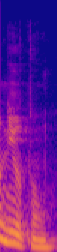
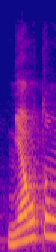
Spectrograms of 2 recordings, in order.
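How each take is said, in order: First: "Newton" said as NEW-ton, without the open E; unaccented pronunciation. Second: "Newton" said as nee-EL-ton, with an open E; accented E pronunciation. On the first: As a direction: say "Newton" as NIU-ton, gliding straight from I to U. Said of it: "vou escolher falar Newton". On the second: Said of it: "bota um acento assim no Newton". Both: Shown as a demonstration.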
